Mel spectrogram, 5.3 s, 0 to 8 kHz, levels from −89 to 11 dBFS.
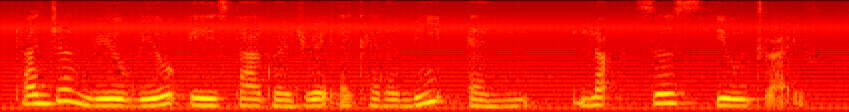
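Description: Mains buzz runs throughout the speech. Sharp switching spikes repeat twice per 60 Hz cycle, spraying harmonics into the kilohertz range as a raspy buzz about 15 dB below the voice.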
